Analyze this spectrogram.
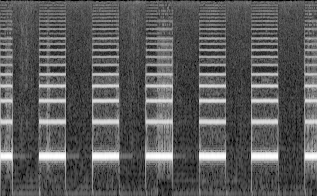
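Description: Countdown beeps over a commercial's videotape slate: a buzzy electronic tone about half a second long, sounding once each second in step with the on-screen countdown.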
